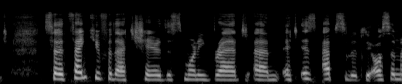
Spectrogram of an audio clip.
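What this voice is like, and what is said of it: Scottish accent. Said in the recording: “with a Scottish accent... that accent is incredible”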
